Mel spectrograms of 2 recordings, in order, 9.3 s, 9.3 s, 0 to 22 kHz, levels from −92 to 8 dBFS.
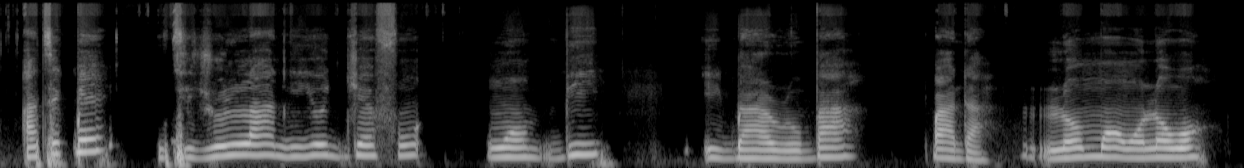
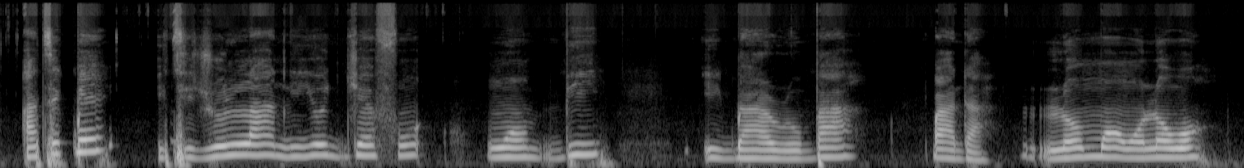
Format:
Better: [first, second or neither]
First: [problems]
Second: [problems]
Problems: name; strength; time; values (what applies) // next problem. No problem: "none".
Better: second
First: noise reduction (neural mask model Resemble Enhance denoiser)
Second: none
